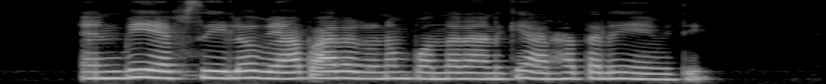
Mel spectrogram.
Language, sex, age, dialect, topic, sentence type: Telugu, female, 18-24, Central/Coastal, banking, question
